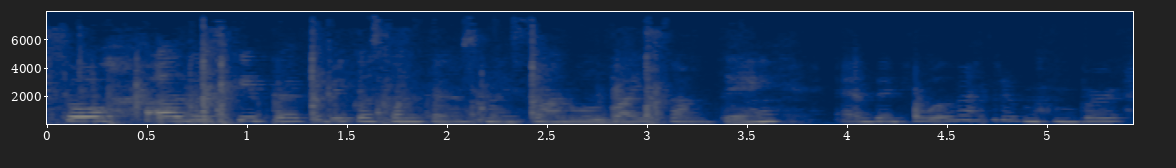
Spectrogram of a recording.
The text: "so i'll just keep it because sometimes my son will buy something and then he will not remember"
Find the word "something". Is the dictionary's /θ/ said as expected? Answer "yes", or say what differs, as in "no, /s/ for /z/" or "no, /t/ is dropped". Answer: no, /t/ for /θ/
